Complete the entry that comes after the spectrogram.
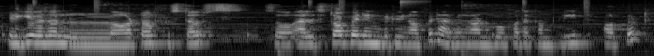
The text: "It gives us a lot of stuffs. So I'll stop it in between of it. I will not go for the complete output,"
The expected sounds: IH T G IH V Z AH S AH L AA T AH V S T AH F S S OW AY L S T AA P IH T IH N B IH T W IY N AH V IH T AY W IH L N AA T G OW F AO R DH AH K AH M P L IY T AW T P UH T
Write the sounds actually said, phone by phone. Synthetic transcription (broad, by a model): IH T G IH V AH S AH L AA T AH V S T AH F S S OW AY L S T AA P IH T IH N B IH T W IY N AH F IH T AY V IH L N AA T G OW F AO R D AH K AH M P L IY T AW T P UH T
